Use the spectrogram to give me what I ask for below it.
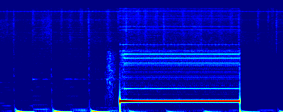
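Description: A telephone ringback tone on an outgoing call sounds as one long, steady, loud tone lasting about a second and a half. It is set between rhythmic low thumping beats that play before and after it.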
